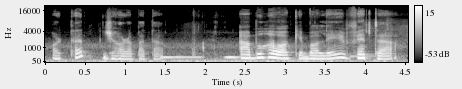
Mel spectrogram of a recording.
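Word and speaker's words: Wetter: ঝরা পাতা আবহাওয়াকে বলে ভেটা ভেটা এর উচ্চারণটা ভি কারণ হচ্ছে ডব্লিউ কে জার্মানরা ভি এর মত উচ্চারণ করে এর আগের আর্টিকেল হবে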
